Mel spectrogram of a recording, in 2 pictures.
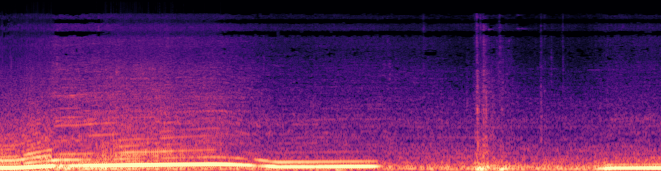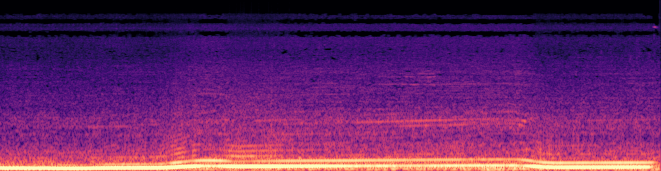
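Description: Car engine revving: the pitch rises, holds steady for a few seconds, then falls back. This happens twice, each run starting and stopping abruptly.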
